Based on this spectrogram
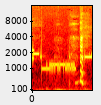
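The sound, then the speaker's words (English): A dial-up modem connecting to the internet over a telephone line: a steady mid-pitched electronic tone, then bursts of harsh hiss with a gliding chirp and a high whistle, all brief and fairly loud with no talking. “This is what it used to sound like when your telephone dialed Mr. Internet.”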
